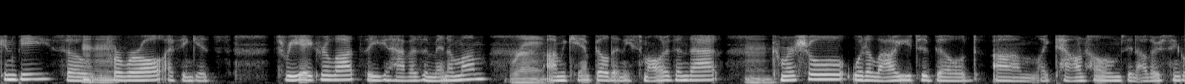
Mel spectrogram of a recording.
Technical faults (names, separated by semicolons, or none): none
